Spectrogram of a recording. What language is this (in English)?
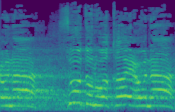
Hebrew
